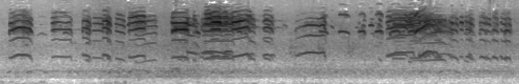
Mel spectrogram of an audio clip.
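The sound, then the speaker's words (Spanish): A chorus of birds calling over each other at their resting area, with bright, repetitive chattering notes in quick overlapping bursts, steady throughout, with no voices present. “pero bueno, vamos a nuestro pájaro protagonista de la tarde.”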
